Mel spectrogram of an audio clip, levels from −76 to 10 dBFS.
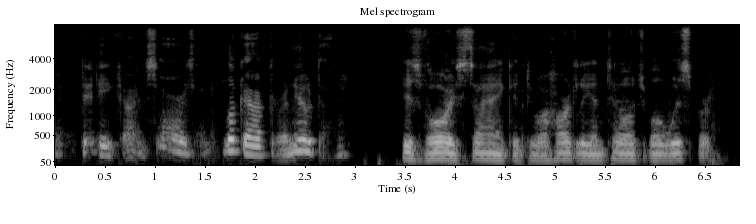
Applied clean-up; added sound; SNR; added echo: neural mask model DeepFilterNet 3.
